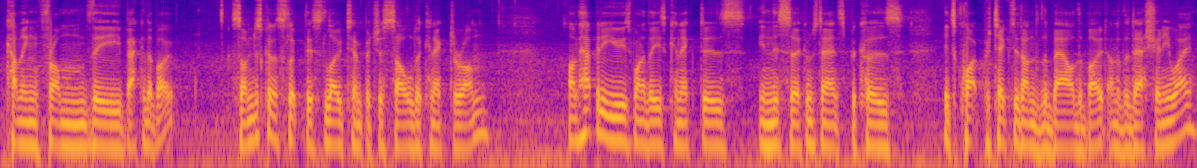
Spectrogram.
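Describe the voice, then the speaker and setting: Male how-to host, 40s, fairly low pitch, practical and plain-spoken, talking through each step. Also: a little mellow, a little hiss or hum. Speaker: host of boat repair channel. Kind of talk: how-to demonstration, explaining steps. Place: workshop garage, indoors.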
